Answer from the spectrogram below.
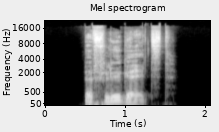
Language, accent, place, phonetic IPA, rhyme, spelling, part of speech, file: German, Germany, Berlin, [bəˈflyːɡl̩st], -yːɡl̩st, beflügelst, verb, De-beflügelst.ogg
- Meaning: second-person singular present of beflügeln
